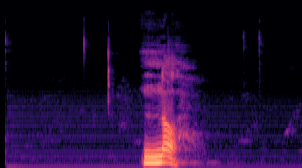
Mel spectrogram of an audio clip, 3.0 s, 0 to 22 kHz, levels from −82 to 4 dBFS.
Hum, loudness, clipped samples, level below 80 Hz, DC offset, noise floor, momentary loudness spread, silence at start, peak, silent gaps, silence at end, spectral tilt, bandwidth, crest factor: 60 Hz at -50 dBFS; -15 LUFS; under 0.1%; -52 dBFS; under 0.1%; -55 dBFS; 27 LU; 1.4 s; -2 dBFS; none; 1.15 s; -8 dB/octave; 8.8 kHz; 18 dB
